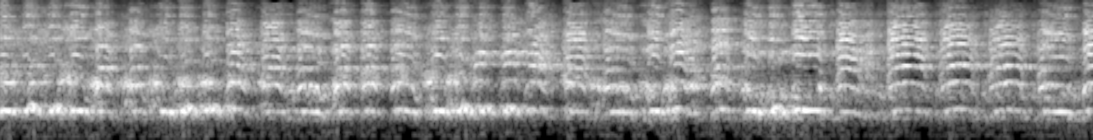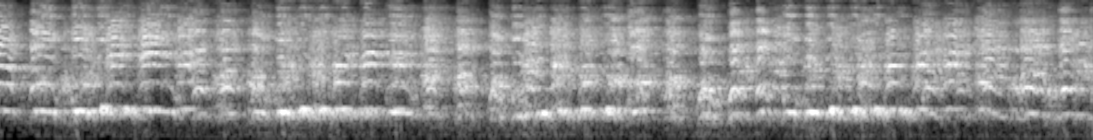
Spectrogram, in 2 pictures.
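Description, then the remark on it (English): A kookaburra's raucous laughing call, loud, with rapid cackling notes that rise and fall continuously for the whole stretch and no voices alongside. “That was a kookaburra bird.”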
